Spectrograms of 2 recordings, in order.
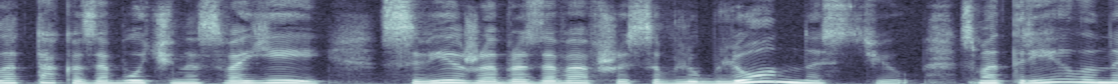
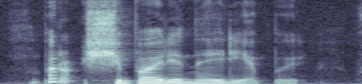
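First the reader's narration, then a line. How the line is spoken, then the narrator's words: Snorted. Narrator (Russian): фыркнула Ника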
